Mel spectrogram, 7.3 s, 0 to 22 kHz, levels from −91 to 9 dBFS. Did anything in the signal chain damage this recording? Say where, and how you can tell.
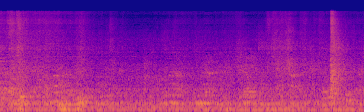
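Yes. The damage is at the codec stage and runs through the whole clip. The sound is rough and grainy, with noise filling the gaps between tones and a dull, synthetic top band. This is likely heavy low-delay AAC compression, consistent with AAC-ELD at about 24 kbps, where short frames smear fine detail.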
